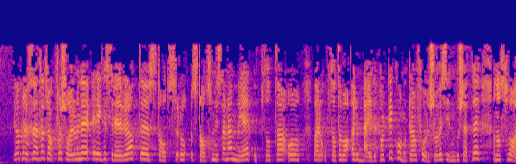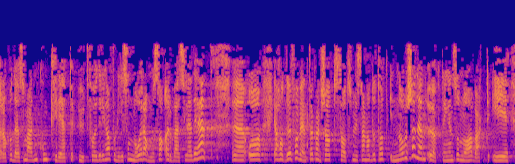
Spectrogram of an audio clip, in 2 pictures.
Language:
Norwegian Bokmål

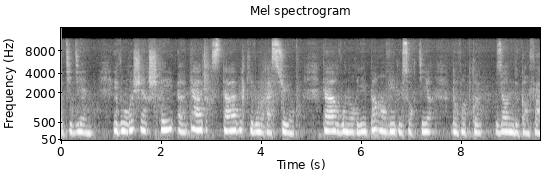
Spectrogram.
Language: French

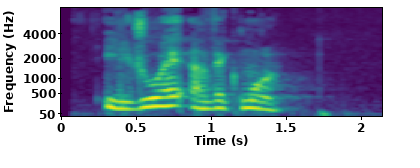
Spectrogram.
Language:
French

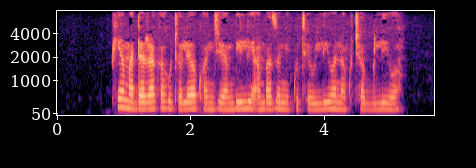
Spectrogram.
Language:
Swahili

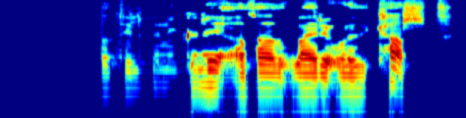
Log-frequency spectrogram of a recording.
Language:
Icelandic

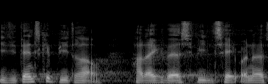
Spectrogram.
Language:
Danish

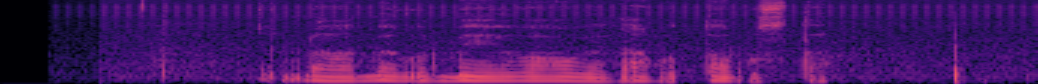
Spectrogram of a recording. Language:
Kalenjin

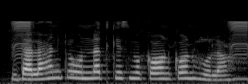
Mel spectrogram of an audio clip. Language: Bhojpuri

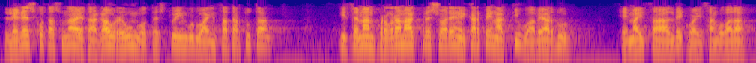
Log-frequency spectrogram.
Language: Basque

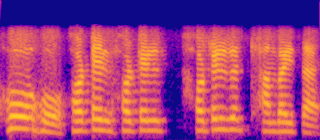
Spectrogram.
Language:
Marathi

